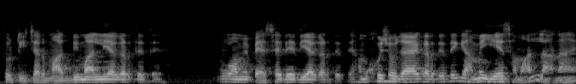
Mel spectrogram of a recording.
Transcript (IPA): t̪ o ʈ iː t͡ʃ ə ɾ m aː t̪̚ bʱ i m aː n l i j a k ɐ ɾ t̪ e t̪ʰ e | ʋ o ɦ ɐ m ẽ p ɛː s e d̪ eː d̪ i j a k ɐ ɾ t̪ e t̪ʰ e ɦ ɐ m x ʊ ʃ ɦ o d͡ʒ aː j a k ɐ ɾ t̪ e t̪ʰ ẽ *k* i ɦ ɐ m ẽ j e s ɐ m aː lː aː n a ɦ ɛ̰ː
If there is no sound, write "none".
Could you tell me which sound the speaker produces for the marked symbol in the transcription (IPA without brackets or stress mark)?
k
